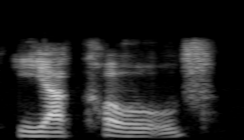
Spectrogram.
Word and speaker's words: Yakov: the exact same meaning it's just a different pronunciation for jacob or or as you hear me saying yakov which is the original what what does jacob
